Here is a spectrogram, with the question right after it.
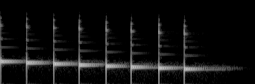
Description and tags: Xylophone for cartoon (13)
Edited in Wavelab.
Editado en Wavelab.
